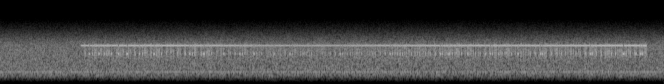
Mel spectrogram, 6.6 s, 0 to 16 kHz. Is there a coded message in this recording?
Yes: weather fax (radiofax), 120 lines a minute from 0.8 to 6.5 s, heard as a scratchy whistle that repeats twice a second, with heavy radio static.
